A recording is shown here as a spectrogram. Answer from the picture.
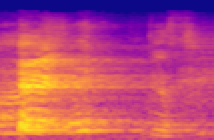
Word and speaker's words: Lancia: Conica Lancia. Some Conica of us can't spell. Lancia, not Lancia.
